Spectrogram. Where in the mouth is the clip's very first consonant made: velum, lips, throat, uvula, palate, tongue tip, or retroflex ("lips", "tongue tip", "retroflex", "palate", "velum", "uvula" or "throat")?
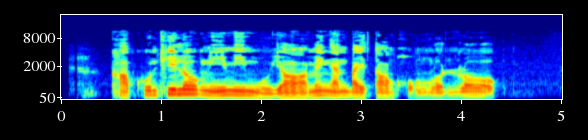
velum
